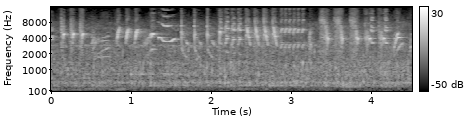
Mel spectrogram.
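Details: Red siskin, a species prized by breeders for bringing red colouring into the domestic canary, singing a fast twittering song of high chirps, trills and buzzy runs with quick downward slurs, phrases following one another without pause.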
